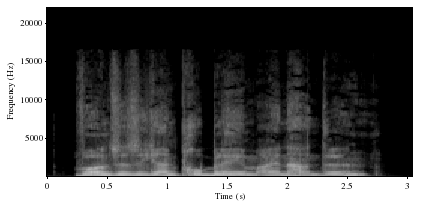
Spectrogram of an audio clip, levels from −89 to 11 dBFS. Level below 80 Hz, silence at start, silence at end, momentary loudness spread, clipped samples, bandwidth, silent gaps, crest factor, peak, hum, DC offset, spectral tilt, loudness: -44 dBFS; 0.25 s; 0.4 s; 7 LU; under 0.1%; 15.5 kHz; none; 18 dB; -6 dBFS; none; under 0.1%; -6.5 dB/octave; -23 LUFS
